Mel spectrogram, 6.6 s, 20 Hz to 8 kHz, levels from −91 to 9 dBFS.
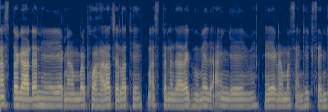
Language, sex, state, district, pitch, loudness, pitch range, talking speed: Chhattisgarhi, male, Chhattisgarh, Bilaspur, 135 Hz, -29 LUFS, 130-140 Hz, 155 wpm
